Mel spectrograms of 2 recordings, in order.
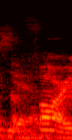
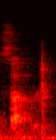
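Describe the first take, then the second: First: The stress is on the second syllable. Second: The stress is on the first syllable. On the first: The speaker calls it right. "It's on the second syllable" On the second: The speaker calls it wrong. "y'all were stressing on the first syllable"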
